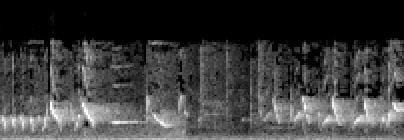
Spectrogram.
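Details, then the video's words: Canary song phrases meant for tutoring shamas: high sliding whistles and short trills, a brief quiet gap midway, then more thin upslurred notes, over a faint low hum. "Suara Burung Kenari Cocok Untuk Masteran Burung Murai Batu"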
